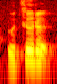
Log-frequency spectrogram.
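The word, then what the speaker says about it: 移る: Chữ di này đọc là utsuru.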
